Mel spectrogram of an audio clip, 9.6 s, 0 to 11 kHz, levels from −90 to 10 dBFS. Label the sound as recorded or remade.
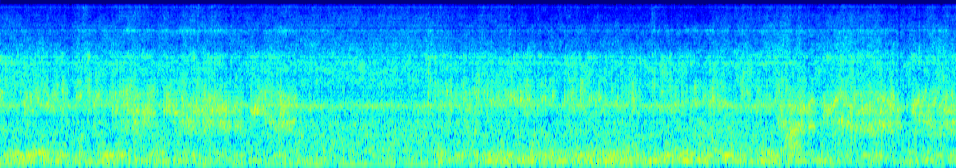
remade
